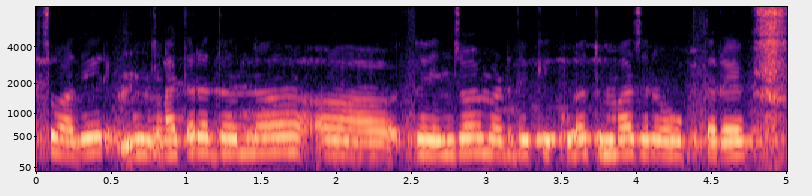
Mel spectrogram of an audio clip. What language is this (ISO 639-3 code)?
kan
